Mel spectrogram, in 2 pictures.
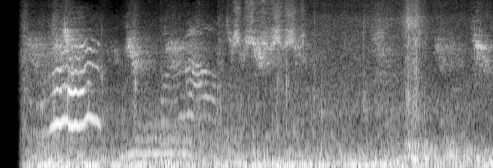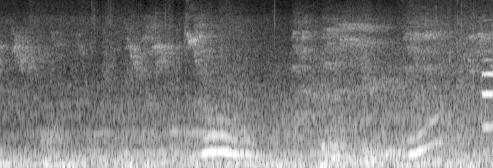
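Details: Stray kitten on a street in Morocco, under attack by stray calico cats: high, wavering cries near the start and again around nine seconds, rising and falling over a steady low rumble of street noise.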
